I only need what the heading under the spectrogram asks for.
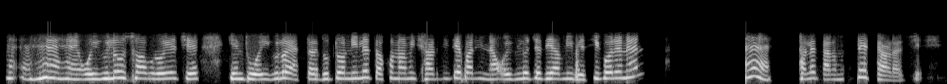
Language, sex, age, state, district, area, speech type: Bengali, female, 60+, West Bengal, Purba Medinipur, rural, conversation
